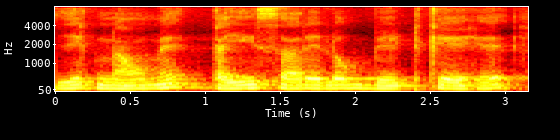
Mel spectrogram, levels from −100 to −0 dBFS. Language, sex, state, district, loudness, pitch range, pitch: Hindi, male, Telangana, Hyderabad, -15 LUFS, 105-120 Hz, 115 Hz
